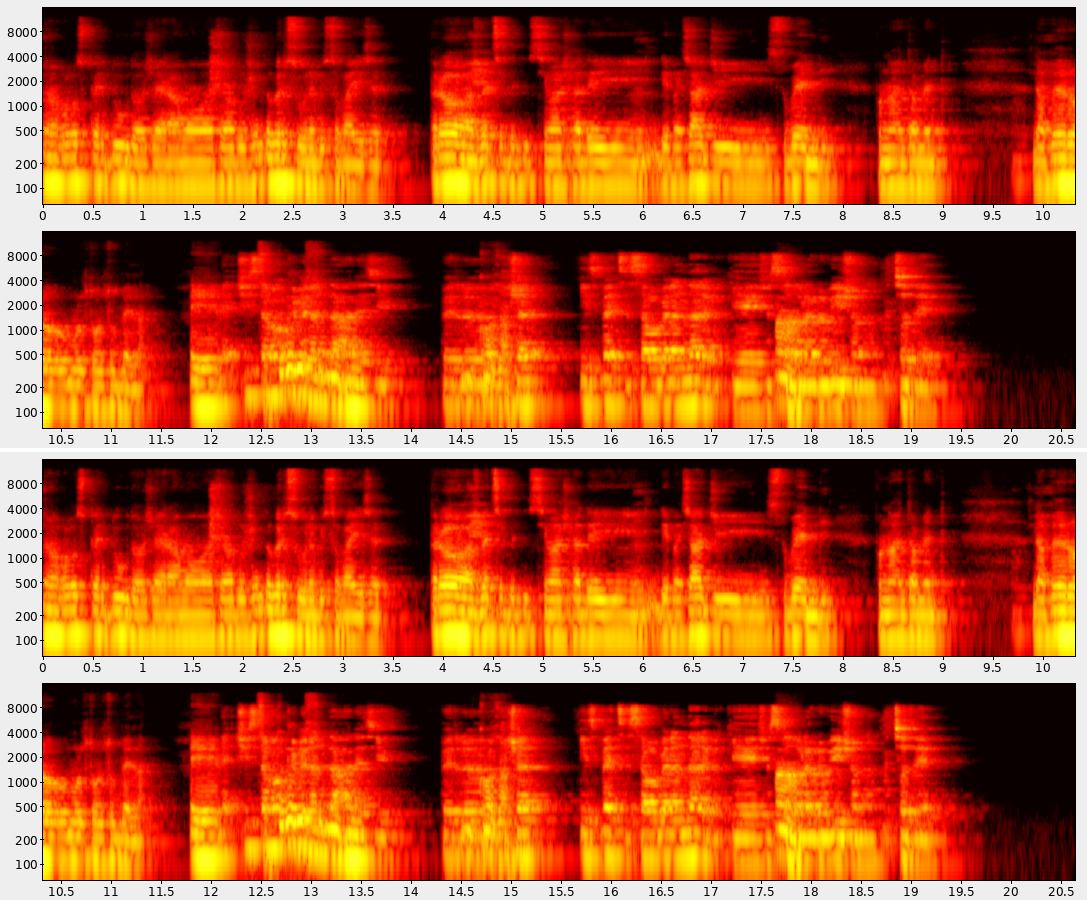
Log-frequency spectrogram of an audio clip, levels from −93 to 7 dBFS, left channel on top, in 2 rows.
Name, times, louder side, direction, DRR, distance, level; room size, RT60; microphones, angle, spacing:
voice 1, 0.0-3.5 3.9-7.9 8.4-9.6 9.9-11.5 11.8-12.2 12.5-13.6 14.5-15.1 17.6-18.0, right 2 dB, 20° right, 4 dB, 0.3 m, -25 dB
voice 2, 4.1-4.5 5.9-6.1 9.7-10.1 12.1-13.8 14.3-15.3 15.7-19.3, right 1 dB, 45° right, -2 dB, 1.8 m, -28 dB
11.5 x 6.7 x 2.9 m, 0.80 s
head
